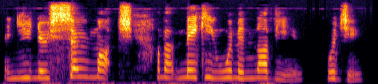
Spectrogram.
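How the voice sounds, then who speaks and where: A woman voicing a cold, possessive male villain in an audiobook, murmuring slowly with mocking condescension. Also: very high-pitched, dry recording, dull audio, voice pushed up. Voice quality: hushed, murmuring, breathy whisper. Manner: slow, malicious, condescending.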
